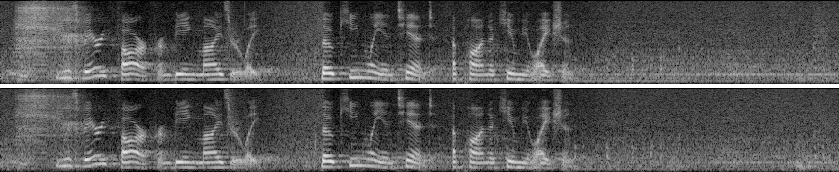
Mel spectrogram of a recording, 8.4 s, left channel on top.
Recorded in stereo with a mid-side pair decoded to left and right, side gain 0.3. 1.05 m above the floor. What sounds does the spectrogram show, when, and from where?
0.6 s a woman speaking: 10° left, 2.5 m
